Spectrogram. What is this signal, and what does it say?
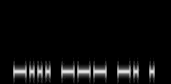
Morse code, heard as a keyed tone, about 30 wpm, 600 Hz. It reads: BONE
